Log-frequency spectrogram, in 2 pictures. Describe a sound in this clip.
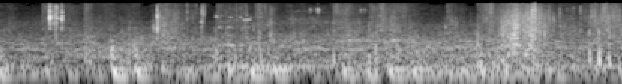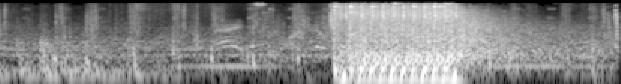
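Gunshots fire in sharp bursts, with one loud, heavy blast.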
